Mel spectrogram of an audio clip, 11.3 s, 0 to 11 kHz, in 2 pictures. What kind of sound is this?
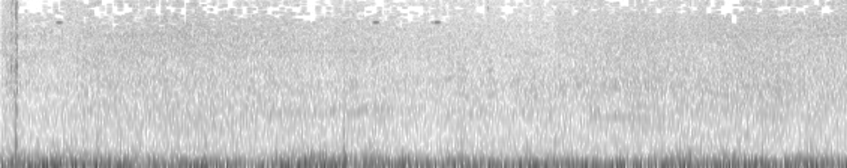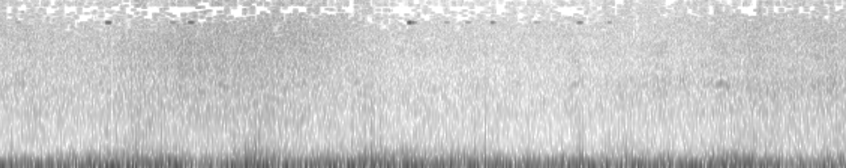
vent ed
Wind at the beach of Prat of Llobregat. Recorded with a Zoom H1 recorder.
